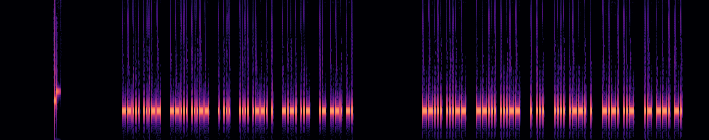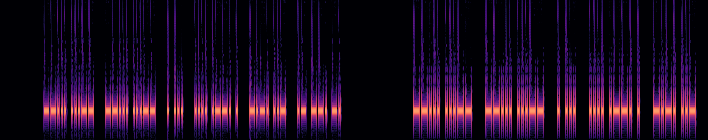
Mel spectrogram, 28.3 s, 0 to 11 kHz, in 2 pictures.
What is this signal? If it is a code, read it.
Morse code, heard as a keyed tone, about 37 wpm, 700 Hz. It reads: 73 73 ES HPE CU AGN 73 73 ES HPE CU AGN 73 73 ES HPE CU AGN 73 73 ES HPE CU
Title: Speed-Racing Common QSO Phrases Encore - 30wpm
